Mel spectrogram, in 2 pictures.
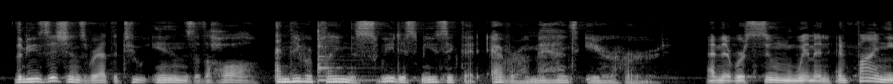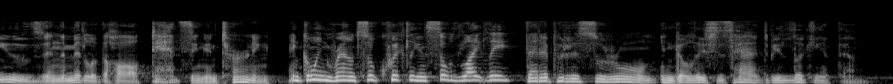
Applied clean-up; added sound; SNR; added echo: none; Bowed string instrument; 13 dB; none.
